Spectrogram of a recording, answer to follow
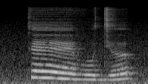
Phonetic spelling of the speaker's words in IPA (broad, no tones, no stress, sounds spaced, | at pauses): k ɛː v o dʲ ə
